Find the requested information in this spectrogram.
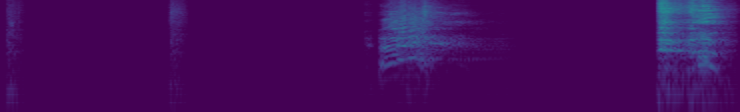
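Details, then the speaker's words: An adult draws a drawn-out, voiced breath in, pauses, then gives one sudden, loud, explosive sneeze with an echo, heard during a spoken conversation recording. "also have to sneeze out yeah I feel"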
